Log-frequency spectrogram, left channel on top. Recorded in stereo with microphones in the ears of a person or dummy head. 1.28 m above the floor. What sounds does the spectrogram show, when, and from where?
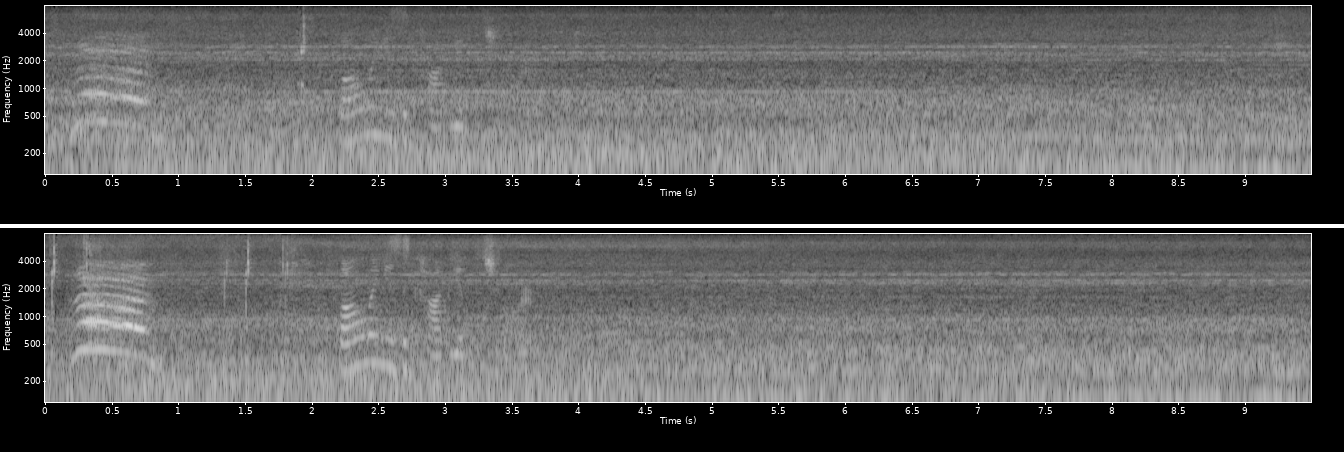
0.2 s a shout: 70° right (ahead or behind), 1.4 m
2.2 s a woman speaking: 30° right (ahead or behind), 0.6 m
